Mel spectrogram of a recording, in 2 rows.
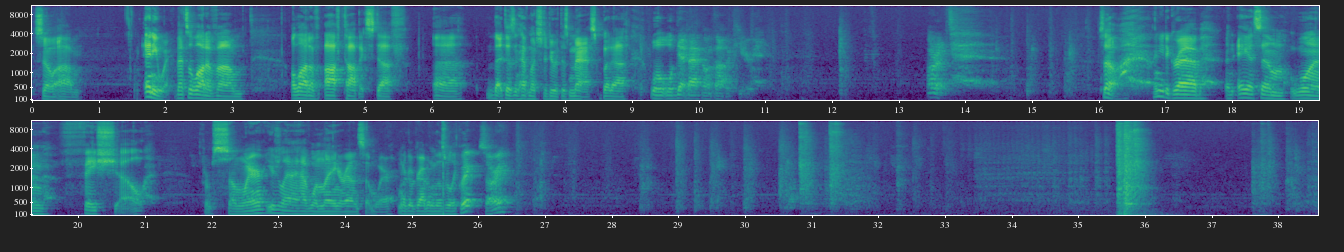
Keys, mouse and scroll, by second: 0.0-0.5 scroll down 2, 2.8-3.6 scroll up 4, 4.3-5.7 scroll up 4, 5.7 scroll down 2.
